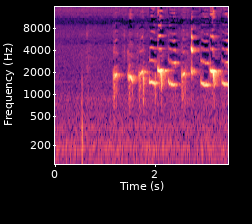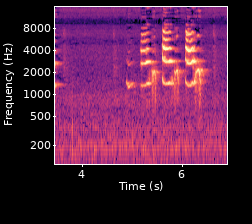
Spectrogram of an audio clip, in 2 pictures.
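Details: Female cockatiel singing, used for training cockatiels: two bursts of clear whistled notes, each near one pitch with bright overtones, some rising and some falling, given in quick uneven runs with a short pause between bursts; quiet background.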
